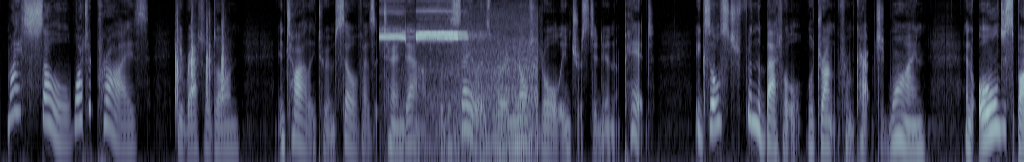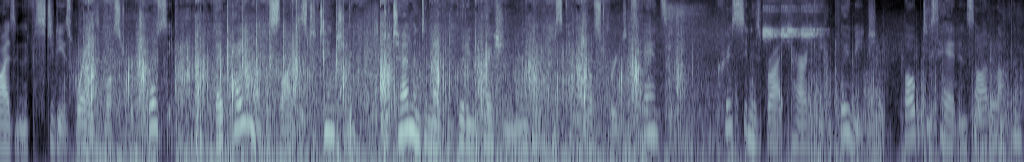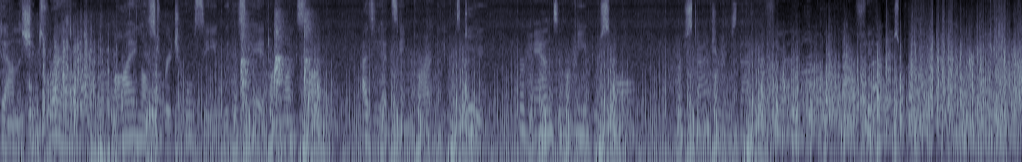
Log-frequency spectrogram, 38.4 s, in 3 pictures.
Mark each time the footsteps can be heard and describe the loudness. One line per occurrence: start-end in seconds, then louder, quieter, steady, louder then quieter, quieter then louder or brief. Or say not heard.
13.4-21.6 steady.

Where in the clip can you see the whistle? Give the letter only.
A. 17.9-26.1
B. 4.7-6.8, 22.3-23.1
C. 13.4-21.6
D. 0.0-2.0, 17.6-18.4
B.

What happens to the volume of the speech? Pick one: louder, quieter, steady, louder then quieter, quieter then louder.
louder then quieter.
